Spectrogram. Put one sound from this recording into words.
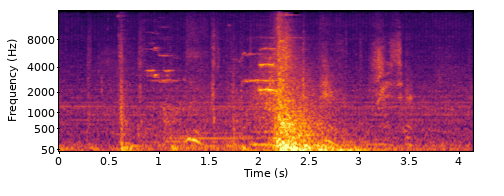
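A metal door bangs open.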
